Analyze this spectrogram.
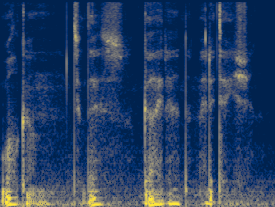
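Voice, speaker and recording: A man is whispering. His words come out in a hushed breath. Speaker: ASMR creator. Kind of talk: guided meditation. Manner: soft-spoken. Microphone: studio mic.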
